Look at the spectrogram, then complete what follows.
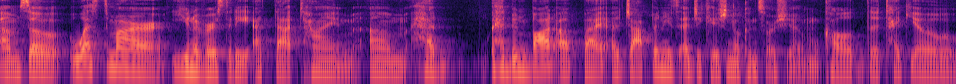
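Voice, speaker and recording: A woman's very deep, low pitch with vocal fry, at a moderate pace. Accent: Korean. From US Midwest. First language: Korean. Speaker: policy analyst and adoptee.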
